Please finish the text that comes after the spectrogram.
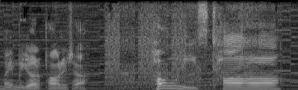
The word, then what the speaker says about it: Ponyta: me go to ponyta pony's tall and that's how you say it's not pony's tots ponies tall here's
